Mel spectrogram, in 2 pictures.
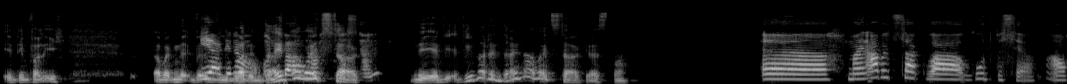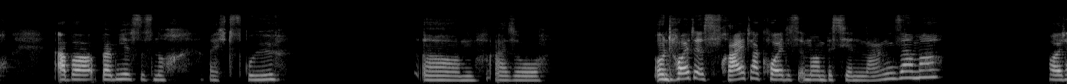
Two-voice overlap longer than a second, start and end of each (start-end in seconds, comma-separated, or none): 2.0-3.6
